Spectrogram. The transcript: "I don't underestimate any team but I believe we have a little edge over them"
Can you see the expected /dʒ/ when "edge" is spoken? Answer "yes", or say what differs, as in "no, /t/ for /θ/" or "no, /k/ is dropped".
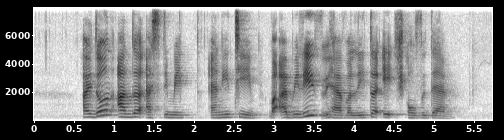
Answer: no, /tʃ/ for /dʒ/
